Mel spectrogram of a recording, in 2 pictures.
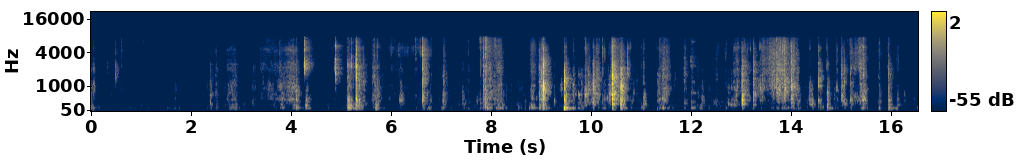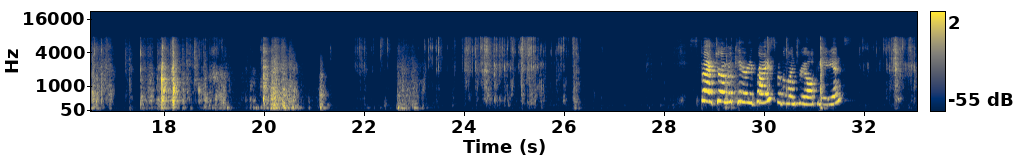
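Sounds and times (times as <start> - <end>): cardboard tearing: 12.8 - 15.6, 23.2 - 26.4, 31.9 - 33.0
wrappers rustling: 21.8 - 26.4, 31.9 - 33.0.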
